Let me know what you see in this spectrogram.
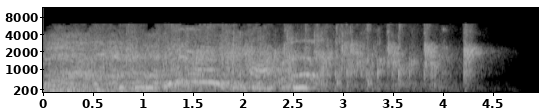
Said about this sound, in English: Okay, you should be clapping about that.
